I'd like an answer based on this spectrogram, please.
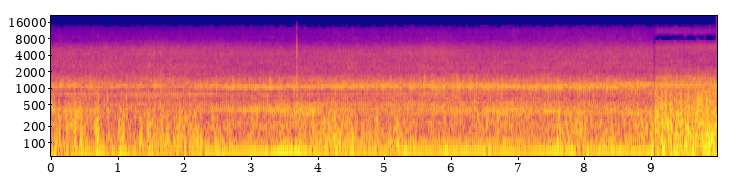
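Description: Steady rumble of a car driving on a road: engine, tyre and wind noise heard from inside the moving vehicle, with a slight change in the sound about nine seconds in.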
